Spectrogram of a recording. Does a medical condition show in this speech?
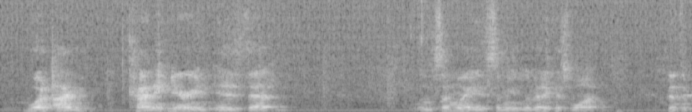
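No.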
